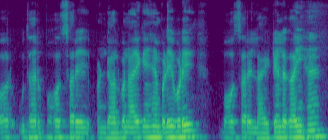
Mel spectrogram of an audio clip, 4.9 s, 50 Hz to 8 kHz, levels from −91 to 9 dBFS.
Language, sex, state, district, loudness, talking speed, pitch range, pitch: Hindi, male, Jharkhand, Ranchi, -19 LUFS, 180 wpm, 110-120 Hz, 115 Hz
